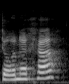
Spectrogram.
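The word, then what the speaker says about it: Donncha: is just crazy but it's more like doneca so it's d-u-n even though it's about d-o-n-n i know irish people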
